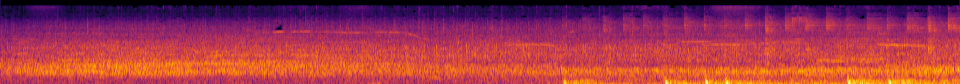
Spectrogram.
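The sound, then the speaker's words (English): A large crowd of Indiana fans roars and sings the school song together at an Illinois football game, with rhythmic clapping and thumping beats growing louder in the second half over a steady wash of cheering voices. “And that celebration you hear of the, you know, Indiana fans singing the school song with their fans or whatever they're clapping to right now, that's hard to watch, man.”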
